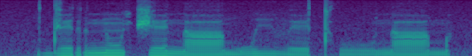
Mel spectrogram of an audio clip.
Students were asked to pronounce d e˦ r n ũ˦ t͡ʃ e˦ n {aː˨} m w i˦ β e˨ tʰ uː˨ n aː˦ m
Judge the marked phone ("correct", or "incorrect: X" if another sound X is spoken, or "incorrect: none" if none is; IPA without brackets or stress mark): correct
